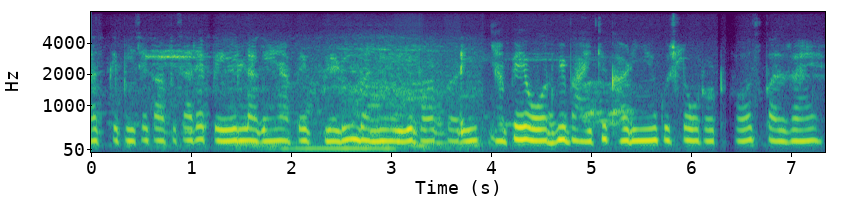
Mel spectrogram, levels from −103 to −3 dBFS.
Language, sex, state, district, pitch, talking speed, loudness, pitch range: Hindi, female, Uttar Pradesh, Budaun, 245 Hz, 245 wpm, -16 LUFS, 240-255 Hz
